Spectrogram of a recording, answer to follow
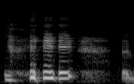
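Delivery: high, loud burst of laughter; sudden giggling laugh. Real, not acted. Reacting to a chat message from Queen, laughing. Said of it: "I am laughing".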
